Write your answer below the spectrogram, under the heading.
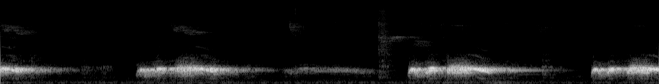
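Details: Spotted dove giving repeated soft, husky coos to stir others into fighting, four to five sustained low notes in close succession with brief gaps and a faint click midway.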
